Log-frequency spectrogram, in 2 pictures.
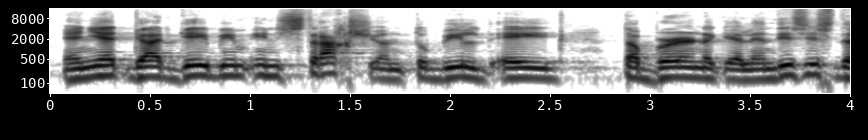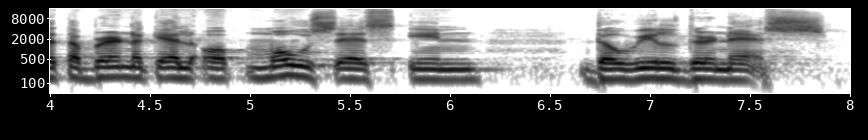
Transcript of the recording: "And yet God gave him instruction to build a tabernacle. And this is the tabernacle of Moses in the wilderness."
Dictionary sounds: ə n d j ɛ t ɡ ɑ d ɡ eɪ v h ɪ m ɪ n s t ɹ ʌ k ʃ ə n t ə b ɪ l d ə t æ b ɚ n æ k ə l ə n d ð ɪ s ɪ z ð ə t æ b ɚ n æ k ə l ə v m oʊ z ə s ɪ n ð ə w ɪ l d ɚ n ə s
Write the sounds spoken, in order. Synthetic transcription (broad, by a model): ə n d j ɛ t ɡ ɑ d ɡ eɪ b h ɪ m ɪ n s t ɹ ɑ k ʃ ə n t ə b ɪ l d ə t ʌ b ɚ n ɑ k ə l ə n d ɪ s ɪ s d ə t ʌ b ɚ n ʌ k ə l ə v m oʊ s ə s ɪ n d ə w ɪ l d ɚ n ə s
